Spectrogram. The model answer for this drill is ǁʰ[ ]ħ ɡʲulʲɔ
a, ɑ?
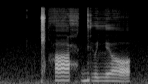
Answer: ɑ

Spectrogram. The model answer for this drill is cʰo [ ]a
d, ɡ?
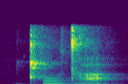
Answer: d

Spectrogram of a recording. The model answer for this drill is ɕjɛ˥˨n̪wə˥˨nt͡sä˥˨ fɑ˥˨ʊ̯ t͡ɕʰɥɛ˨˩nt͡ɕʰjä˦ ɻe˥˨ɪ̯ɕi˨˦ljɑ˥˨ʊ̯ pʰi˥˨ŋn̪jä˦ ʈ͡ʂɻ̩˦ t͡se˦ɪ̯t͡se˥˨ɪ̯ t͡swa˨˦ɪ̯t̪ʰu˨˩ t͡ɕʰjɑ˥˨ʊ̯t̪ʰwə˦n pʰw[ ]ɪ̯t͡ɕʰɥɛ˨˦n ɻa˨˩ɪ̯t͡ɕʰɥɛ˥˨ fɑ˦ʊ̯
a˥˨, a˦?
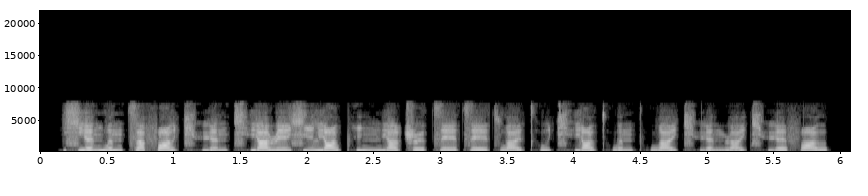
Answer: a˥˨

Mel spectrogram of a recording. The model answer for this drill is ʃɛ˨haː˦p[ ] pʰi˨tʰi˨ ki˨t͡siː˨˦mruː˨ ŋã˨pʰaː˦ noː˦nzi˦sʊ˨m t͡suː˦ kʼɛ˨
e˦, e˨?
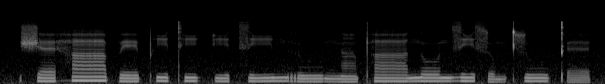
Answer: e˨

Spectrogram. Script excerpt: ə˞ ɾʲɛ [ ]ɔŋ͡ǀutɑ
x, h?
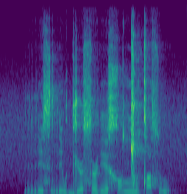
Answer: x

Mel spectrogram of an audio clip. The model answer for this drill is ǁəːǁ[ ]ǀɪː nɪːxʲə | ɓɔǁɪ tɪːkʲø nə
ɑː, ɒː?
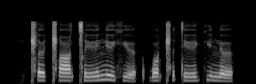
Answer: ɑː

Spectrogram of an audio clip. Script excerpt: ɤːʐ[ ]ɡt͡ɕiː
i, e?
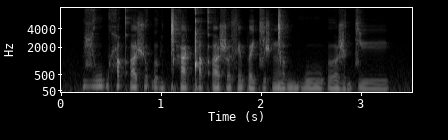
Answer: i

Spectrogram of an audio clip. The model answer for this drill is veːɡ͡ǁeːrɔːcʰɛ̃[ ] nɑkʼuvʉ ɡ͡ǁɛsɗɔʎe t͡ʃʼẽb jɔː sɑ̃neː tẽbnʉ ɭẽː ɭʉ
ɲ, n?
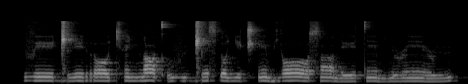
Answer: ɲ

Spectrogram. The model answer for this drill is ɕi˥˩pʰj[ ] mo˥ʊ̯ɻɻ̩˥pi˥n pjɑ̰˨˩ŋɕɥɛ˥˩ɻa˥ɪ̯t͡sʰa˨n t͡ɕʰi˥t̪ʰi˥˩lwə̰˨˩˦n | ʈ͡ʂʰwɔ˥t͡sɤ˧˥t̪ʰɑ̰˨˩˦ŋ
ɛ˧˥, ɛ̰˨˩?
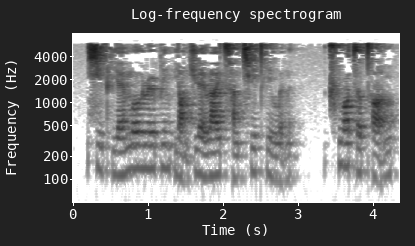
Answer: ɛ˧˥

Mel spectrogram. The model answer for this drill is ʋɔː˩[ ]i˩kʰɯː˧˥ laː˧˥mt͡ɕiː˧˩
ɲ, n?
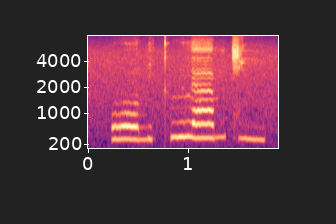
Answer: n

